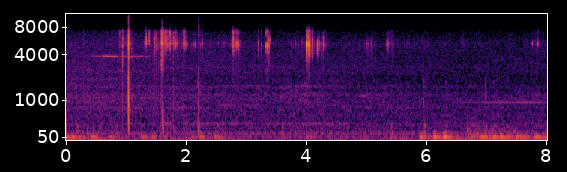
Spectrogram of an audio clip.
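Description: Short interface clicks and chimes from a game sound now and then.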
